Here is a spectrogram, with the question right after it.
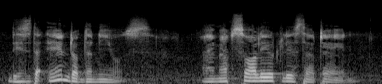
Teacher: If someone is asked a question and the reply is yes or no, it will be understood that the question is now answered and that there is nothing more to be said. If you use a falling intonation, thus the falling tone gives an impression of finality. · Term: Fall intonation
